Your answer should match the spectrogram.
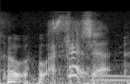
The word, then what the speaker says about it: Waukesha: I think if you can pronounce something such that it sounds like Kesha, you should do that. – Yes. Waukesha.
